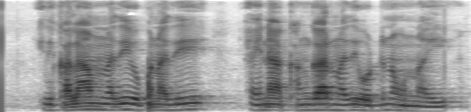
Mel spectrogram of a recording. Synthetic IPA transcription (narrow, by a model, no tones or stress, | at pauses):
ɪðɯkɐlaːmnɐðiɔpːɐnɐði | ɐɪnaːkʰɐŋɡaːɾnɐðiɔɖːɯnɐʊnːaːji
